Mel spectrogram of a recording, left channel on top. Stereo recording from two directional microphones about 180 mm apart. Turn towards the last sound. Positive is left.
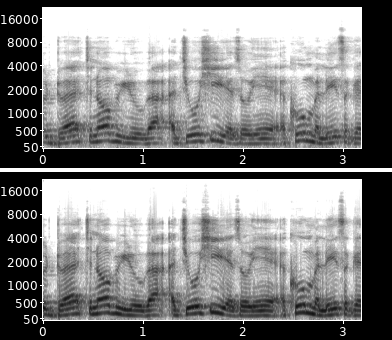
turn(degrees=-50)  # may be behind; listen again after turning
